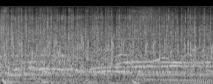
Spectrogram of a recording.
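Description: Audience applauding and cheering over a live band's final held chord at the end of a song.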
